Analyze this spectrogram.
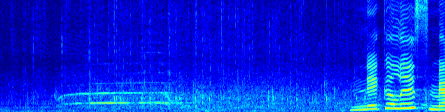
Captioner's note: crowd cheering and applauding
